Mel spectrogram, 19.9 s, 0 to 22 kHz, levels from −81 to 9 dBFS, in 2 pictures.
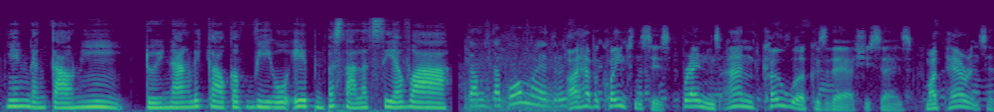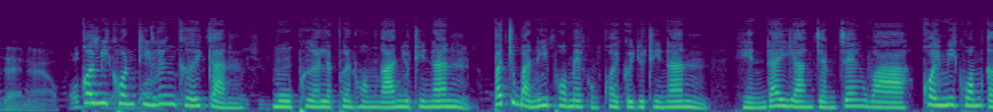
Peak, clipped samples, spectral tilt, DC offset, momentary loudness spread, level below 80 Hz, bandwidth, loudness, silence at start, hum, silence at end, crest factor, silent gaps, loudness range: -4 dBFS; under 0.1%; -6.5 dB/octave; under 0.1%; 11 LU; -40 dBFS; 11 kHz; -20 LUFS; 0.05 s; none; 0 s; 14 dB; 4.51-4.57 s; 6 LU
